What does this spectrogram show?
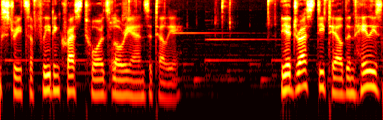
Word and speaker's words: atelier: pronounced Lorianne's, and atelier is atelier.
